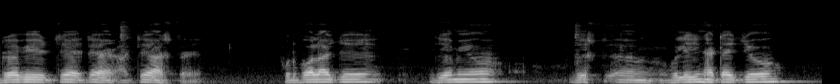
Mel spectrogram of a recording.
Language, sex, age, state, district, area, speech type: Goan Konkani, male, 60+, Goa, Salcete, rural, spontaneous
